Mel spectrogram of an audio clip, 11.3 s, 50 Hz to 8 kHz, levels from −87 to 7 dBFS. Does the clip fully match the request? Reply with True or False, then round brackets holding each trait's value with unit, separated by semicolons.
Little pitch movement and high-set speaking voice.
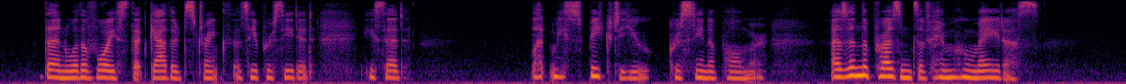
True (1.9 semitones; 205 Hz)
